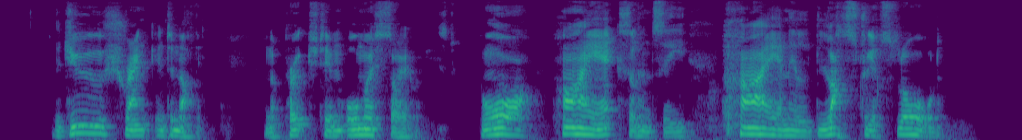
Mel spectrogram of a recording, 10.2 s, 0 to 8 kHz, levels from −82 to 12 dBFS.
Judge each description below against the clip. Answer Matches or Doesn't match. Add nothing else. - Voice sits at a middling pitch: Doesn't match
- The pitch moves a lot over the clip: Doesn't match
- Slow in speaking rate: Matches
